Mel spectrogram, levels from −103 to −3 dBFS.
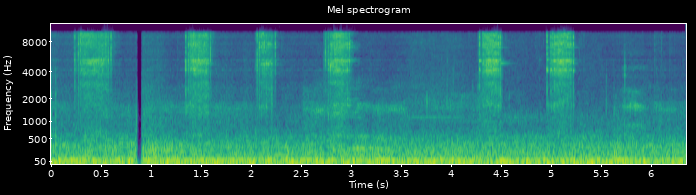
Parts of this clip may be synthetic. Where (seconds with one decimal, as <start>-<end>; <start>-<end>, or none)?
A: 0.0-3.6; 5.5-6.4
